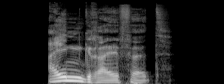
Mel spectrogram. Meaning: second-person plural dependent subjunctive I of eingreifen
- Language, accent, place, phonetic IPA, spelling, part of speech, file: German, Germany, Berlin, [ˈaɪ̯nˌɡʁaɪ̯fət], eingreifet, verb, De-eingreifet.ogg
